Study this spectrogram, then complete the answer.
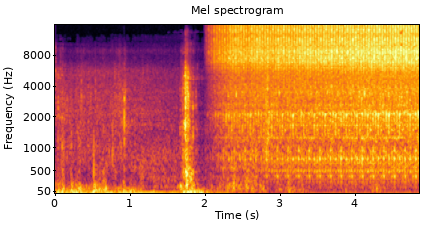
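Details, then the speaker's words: Mazda2 1.5L Sport petrol engine converted to run on hydrogen, low hydrogen pressure and concentration, nearly out of hydrogen: uneven idle with a hard clattering tick over a low rumble, still diesel-like; injectors sound fine. Cause unconfirmed. "from here it does sound a little bit diesely still. It still sounds like a diesel, for sure."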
